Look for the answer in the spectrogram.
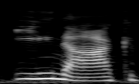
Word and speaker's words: Eknock: Fawzwaz Yazzie's stage name is Enoch. That's his music. I would die for this. And no, it's not spelled E-N-O-C-H like the patriarch. I heard Kale joking about that. It's so cool. It's spelled E-K-N-O-C-K.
